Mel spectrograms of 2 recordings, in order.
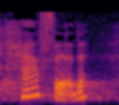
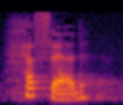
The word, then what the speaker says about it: hesed: This could be pronounced, but you've heard Bob say it, hasid. It also can be pronounced hased or hasad. And so any of these pronunciations, if you hear us say it, it's this word and it's not wrong. The root of this word is pronounced hesed with a little kind of a roll in the back of your throat.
